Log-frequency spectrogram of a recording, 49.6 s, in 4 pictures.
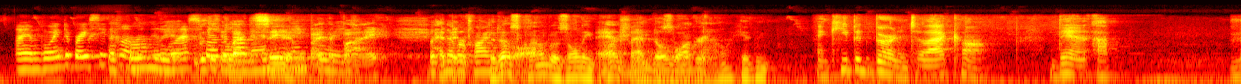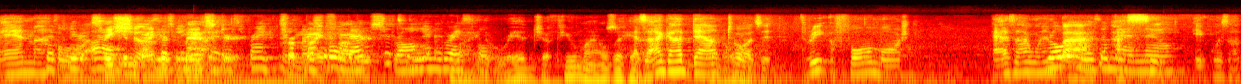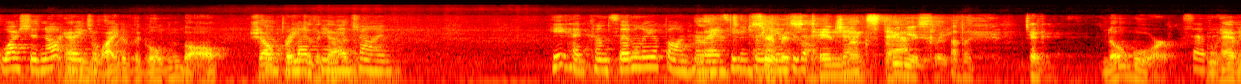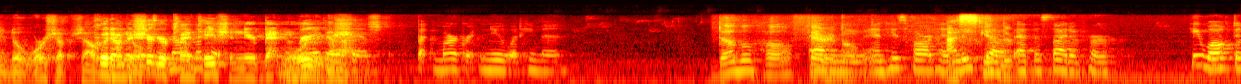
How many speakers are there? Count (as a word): six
